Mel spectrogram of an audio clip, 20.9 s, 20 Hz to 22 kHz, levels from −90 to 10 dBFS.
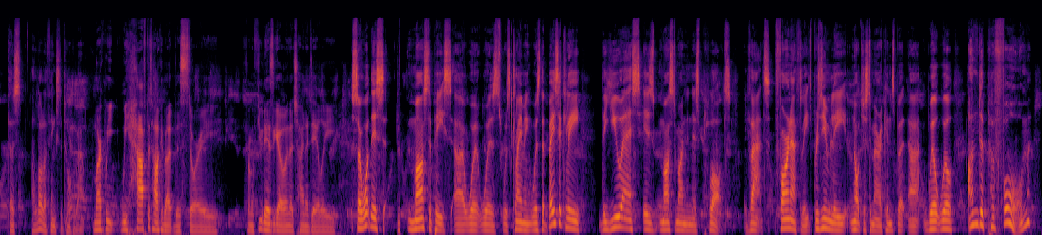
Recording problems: voice in the background; faint; throughout; 25 dB below the speech

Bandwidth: 15.5 kHz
